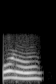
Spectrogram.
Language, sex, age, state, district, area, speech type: Goan Konkani, male, 60+, Goa, Quepem, rural, conversation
